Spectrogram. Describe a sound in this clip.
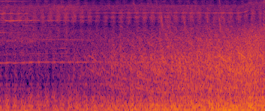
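A whooshing rush of air grows louder.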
